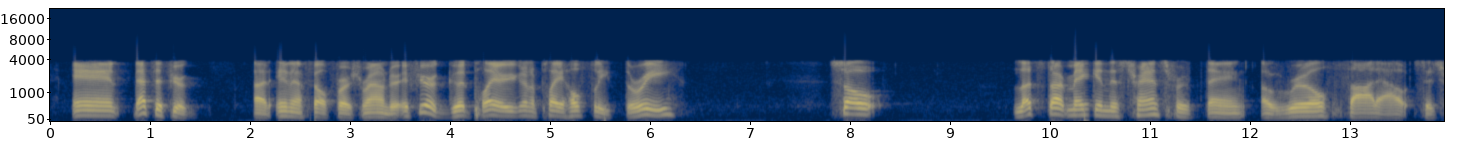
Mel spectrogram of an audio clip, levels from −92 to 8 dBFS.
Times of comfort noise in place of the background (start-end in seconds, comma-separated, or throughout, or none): none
